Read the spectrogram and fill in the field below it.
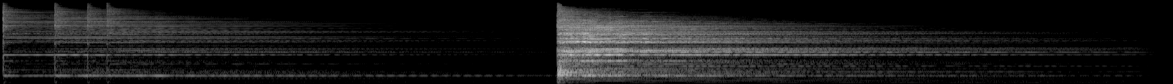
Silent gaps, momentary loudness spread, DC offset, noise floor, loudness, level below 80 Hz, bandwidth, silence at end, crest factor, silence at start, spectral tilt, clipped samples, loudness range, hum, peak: none; 29 LU; under 0.1%; -64 dBFS; -19 LUFS; -78 dBFS; 18 kHz; 2.05 s; 24 dB; 0.05 s; 3.5 dB/octave; under 0.1%; 21 LU; none; -2 dBFS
